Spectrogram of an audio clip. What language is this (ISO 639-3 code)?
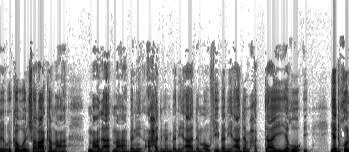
ara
